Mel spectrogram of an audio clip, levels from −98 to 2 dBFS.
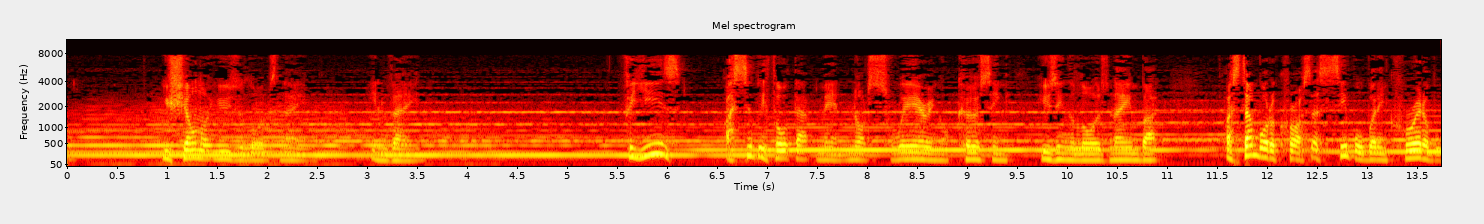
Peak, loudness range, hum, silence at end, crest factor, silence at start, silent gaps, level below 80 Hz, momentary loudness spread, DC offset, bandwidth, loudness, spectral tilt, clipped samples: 0 dBFS; 4 LU; none; 0 s; 24 dB; 0 s; none; -60 dBFS; 10 LU; under 0.1%; 8 kHz; -25 LUFS; -6 dB/octave; under 0.1%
